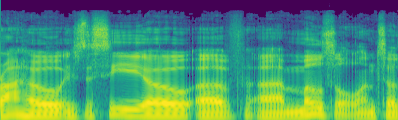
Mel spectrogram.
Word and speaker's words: Mosyle: is the CEO of Mosul and so that is not Mozilla right yeah you know the way it's spelled is like Mosiah but it is Mozilla yeah so so what's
